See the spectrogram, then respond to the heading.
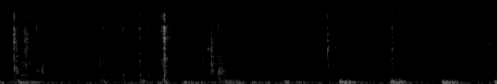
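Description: A metal blade scrapes and chips flakes off a solid, rectangular, palm-sized blue bar of soap held in the hand over a wooden surface. Quiet, crisp, bright scraping and clicking come in short bursts with one sharper snap, over soft, low, dull bumps.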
